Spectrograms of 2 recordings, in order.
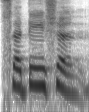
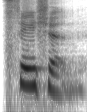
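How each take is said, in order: Both takes have the same delivery.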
